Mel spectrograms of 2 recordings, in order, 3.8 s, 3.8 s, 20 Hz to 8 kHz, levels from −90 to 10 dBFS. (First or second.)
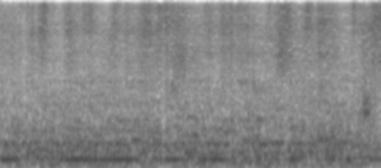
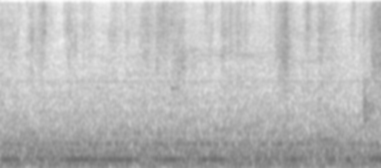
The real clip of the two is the second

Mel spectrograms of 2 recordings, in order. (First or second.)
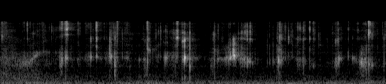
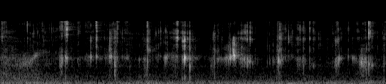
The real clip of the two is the second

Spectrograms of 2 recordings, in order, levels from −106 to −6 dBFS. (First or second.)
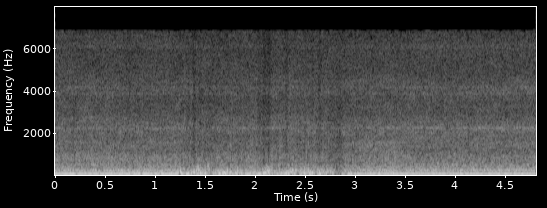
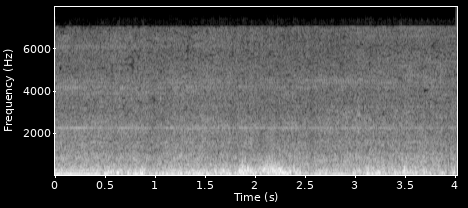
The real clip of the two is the second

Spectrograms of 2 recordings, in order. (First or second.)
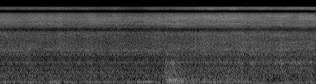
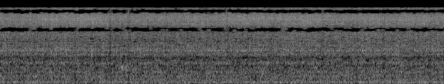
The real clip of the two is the second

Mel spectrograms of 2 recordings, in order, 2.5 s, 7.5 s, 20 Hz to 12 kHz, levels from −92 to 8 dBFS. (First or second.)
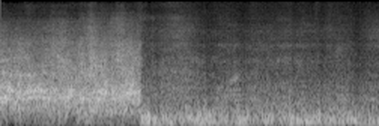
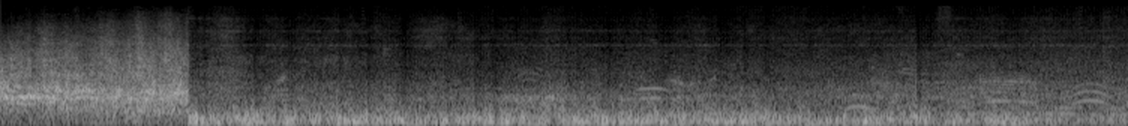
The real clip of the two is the second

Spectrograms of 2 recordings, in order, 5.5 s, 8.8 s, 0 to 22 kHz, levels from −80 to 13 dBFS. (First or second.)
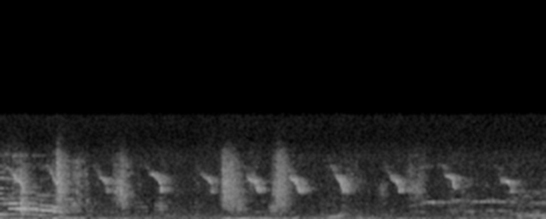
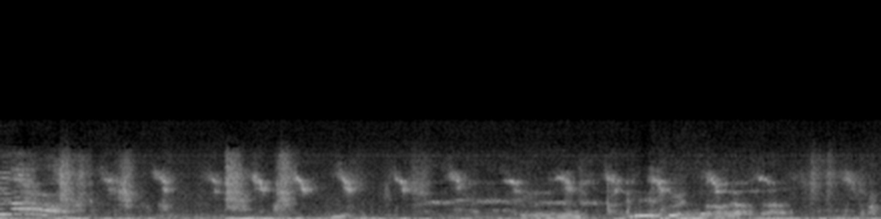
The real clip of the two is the first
